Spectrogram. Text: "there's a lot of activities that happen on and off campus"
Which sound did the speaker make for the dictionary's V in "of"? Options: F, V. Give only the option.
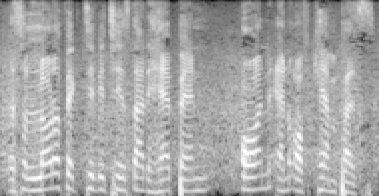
F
